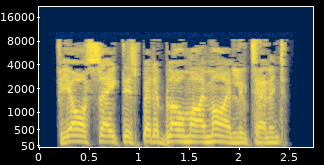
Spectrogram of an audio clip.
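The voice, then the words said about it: Fast, near-yelling Australian accent. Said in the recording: “He spoke quickly, with an Australian accent, his volume just below a yell.”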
